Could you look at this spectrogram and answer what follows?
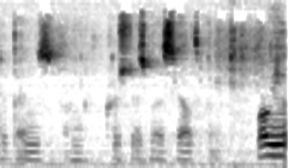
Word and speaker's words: Krishna: For that matter, we should say Krishna, and most of us don't pronounce Krishna properly. It should be Krishna.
